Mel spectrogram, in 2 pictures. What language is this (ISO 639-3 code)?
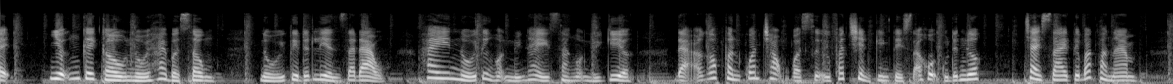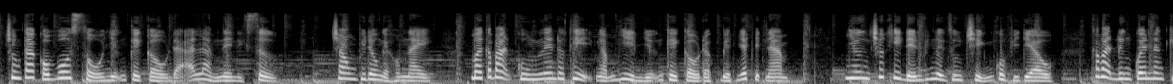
vie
